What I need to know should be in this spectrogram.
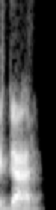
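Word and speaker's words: γάρ: La palabra griega ah se pronuncia gar.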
